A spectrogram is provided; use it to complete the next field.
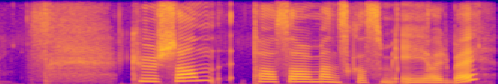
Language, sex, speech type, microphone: Norwegian, female, spontaneous, Sennheiser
